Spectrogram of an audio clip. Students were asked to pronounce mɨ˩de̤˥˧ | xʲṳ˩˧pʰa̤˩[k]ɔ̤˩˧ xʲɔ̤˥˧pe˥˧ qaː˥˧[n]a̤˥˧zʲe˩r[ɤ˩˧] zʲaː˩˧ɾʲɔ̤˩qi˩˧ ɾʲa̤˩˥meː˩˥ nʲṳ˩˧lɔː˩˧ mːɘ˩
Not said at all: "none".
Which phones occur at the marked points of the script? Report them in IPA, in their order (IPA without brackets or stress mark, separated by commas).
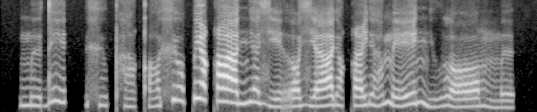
qʼ, nʲ, ɔ˩˧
